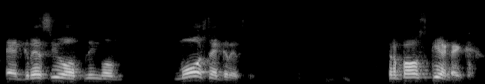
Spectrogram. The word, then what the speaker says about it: Trompowsky: M is silent. Yeah, the way I pronounce Trompowsky, but yeah, it can be Trompowsky also. M can be silent.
